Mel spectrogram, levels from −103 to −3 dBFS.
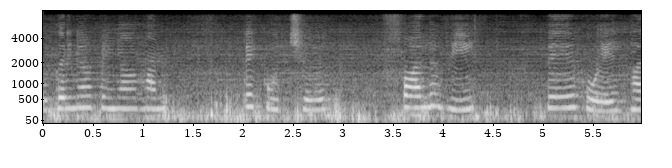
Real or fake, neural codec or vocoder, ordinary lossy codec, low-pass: fake; codec, 44.1 kHz, 2.6 kbps, SNAC; none; 7.2 kHz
